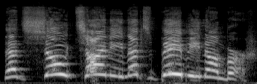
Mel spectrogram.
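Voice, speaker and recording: A shrill, whiny little bear cub who speaks in broken English and wails loudly, his voice high and swinging wildly up and down, as a woman puts him on. He draws out his complaints slowly. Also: animated, heavily acted. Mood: excited, whiny. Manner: whining, squealing, broken English.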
